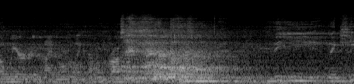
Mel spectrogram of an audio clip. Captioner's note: laughter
